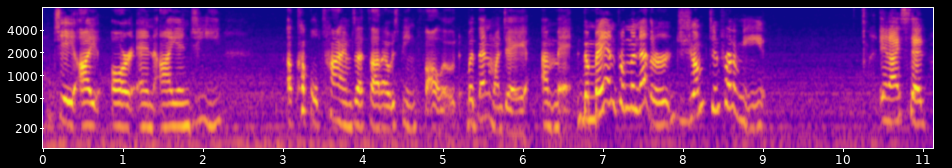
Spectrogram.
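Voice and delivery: usual speaking voice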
